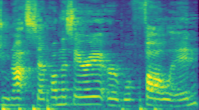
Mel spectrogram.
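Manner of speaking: ordinary talk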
